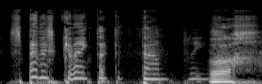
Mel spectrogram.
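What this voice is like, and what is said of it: Imitating a caller's speech cadence. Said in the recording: “I can't do her voice, but I can do her cadence, the way she talks.”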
